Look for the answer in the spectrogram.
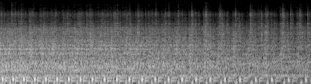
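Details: Yanmar 105 diesel walk-behind tractor engine driving a water pump for sugarcane planting: steady diesel chug with sharp regular knocks about four per second riding over it. Engine knock under load.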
